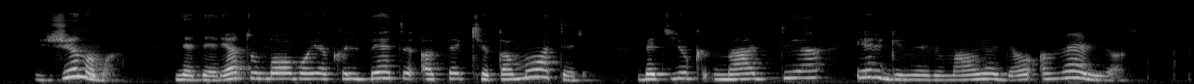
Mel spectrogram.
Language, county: Lithuanian, Vilnius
